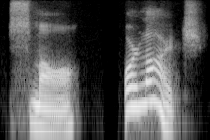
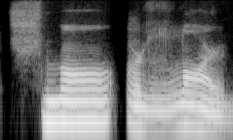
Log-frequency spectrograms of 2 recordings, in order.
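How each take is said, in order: First: It is said in a normal, relaxed voice. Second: It is said tensely through clenched teeth.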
